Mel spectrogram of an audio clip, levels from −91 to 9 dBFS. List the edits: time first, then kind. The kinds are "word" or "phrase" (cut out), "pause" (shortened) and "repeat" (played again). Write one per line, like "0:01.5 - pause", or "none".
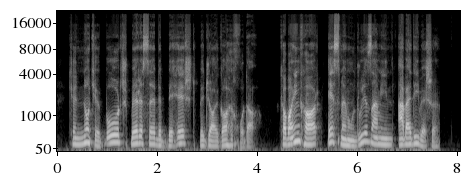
0:04.3 - pause
0:05.3 - pause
